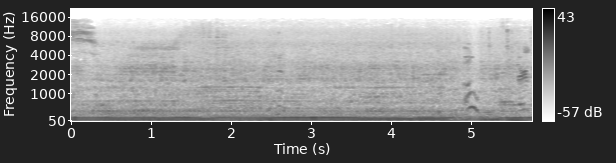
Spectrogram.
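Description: A Kubota utility vehicle engine drones steadily at a low pitch throughout a ride. Someone talks over the engine noise.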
